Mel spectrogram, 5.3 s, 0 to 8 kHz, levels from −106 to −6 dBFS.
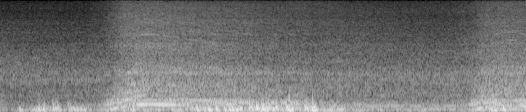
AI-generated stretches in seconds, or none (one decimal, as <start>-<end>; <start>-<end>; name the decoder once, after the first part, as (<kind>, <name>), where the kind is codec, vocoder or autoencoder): none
